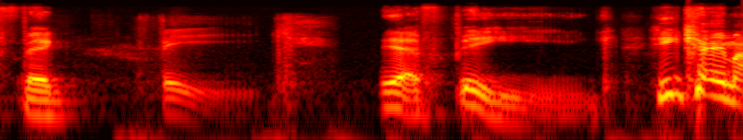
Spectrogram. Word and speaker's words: Feig: He he came out and fucking said, or Paul Feig, but I think it's pronounced Fig.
